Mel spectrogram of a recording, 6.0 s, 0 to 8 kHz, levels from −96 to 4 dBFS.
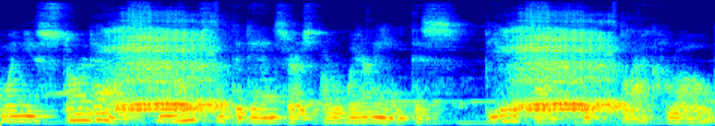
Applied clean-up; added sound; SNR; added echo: none; Animal; -4 dB; reverberation time 0.5 s.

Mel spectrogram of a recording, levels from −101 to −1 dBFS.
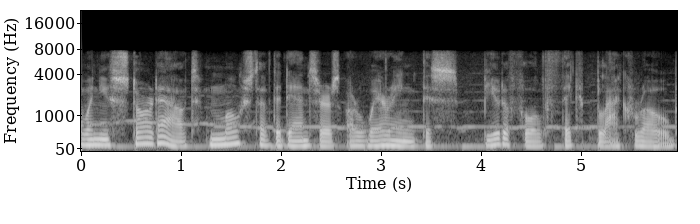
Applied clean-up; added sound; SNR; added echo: none; none; none; none.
